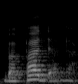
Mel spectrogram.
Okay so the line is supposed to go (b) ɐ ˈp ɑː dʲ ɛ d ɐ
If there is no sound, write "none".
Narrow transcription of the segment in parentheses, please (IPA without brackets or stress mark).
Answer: b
